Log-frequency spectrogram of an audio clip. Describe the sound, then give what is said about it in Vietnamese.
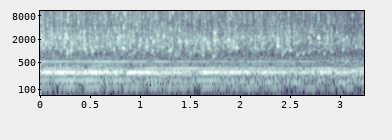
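A stream murmurs and trickles steadily, a faint, continuous wash of flowing water over a low, even hum, with no voices. “Tiếng gió thổi qua những tán cây cùng với tiếng suối rì rào dường như cũng đang hòa nhịp cùng với tình yêu của cô.”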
